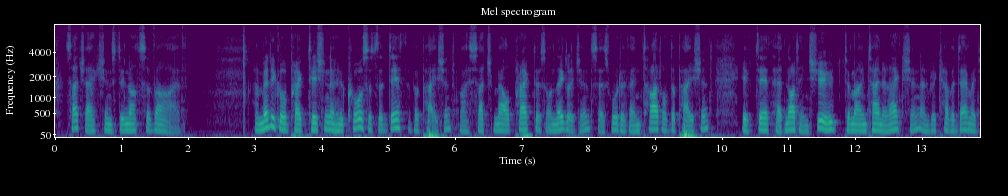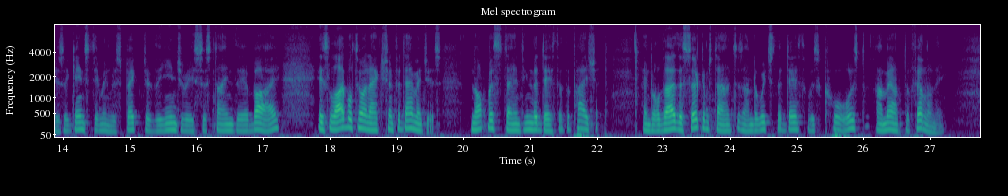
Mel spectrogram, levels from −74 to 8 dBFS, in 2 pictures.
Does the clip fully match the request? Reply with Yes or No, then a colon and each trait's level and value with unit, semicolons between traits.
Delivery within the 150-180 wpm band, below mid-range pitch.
Yes: average, 160 wpm; low, 130 Hz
